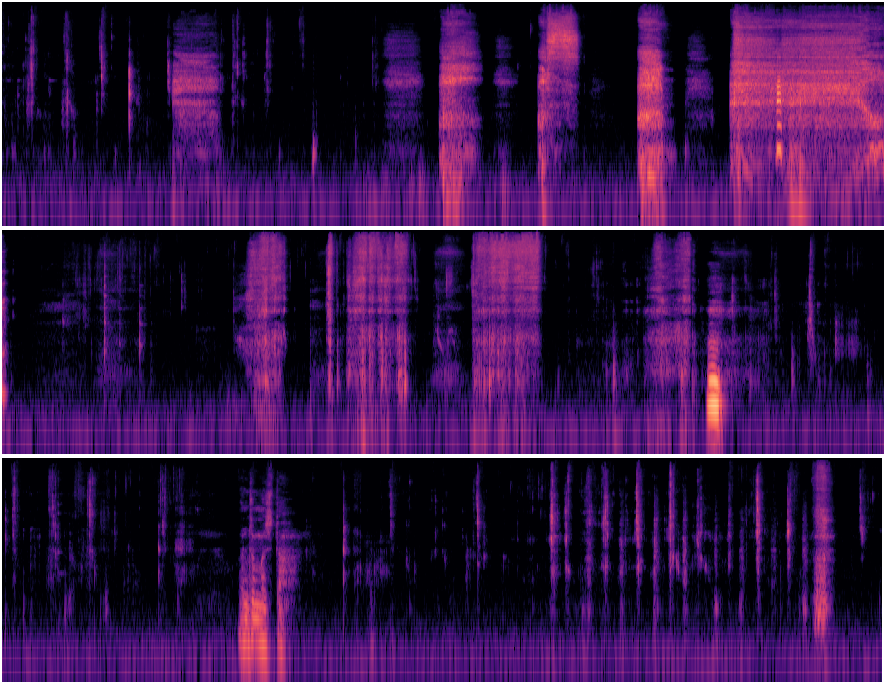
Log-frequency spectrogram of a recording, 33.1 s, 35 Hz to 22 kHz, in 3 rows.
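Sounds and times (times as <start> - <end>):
chewing with wet mouth clicks: 0.0 - 4.8, 11.7 - 24.6, 25.8 - 33.0
noodle slurping: 15.2 - 17.8.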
